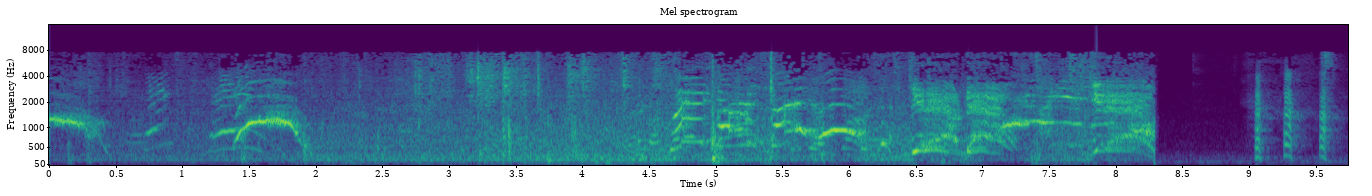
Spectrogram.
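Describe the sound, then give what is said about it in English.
Climate activists at a highway roadblock shriek and yell frantically over one another as Nevada tribal police blast through, loud, with high piercing screams rising above the chaos before it cuts off, followed by a few sharp bursts. “Could hear the shrieking.”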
